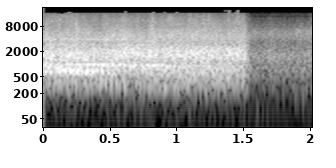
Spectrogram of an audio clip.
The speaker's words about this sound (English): Come on, put your hands together and give God a hand clap of praise.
